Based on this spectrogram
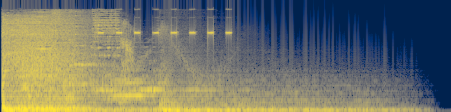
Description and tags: Radio Imaging Element
Sound Design Studio for Animation, GroundBIRD, Sheffield.
radio, splitter, imaging, wipe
